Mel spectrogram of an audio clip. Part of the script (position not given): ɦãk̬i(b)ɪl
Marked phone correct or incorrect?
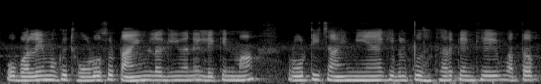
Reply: correct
